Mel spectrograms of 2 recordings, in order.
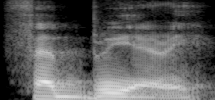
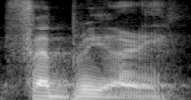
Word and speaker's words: February: February, February. പഠിച്ചില്ലേ? ഫെബ്രുവരി. എന്നാൽ ഫെബ്രുവരി എന്നുള്ളത് പ്രൊനൗൺസ് ചെയ്യാൻ 2 വഴികളുണ്ട് ബ്രിട്ടീഷ് ഇംഗ്ലീഷിൽ.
